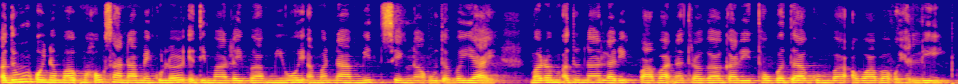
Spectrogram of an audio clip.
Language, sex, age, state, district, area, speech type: Manipuri, female, 45-60, Manipur, Kakching, rural, read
